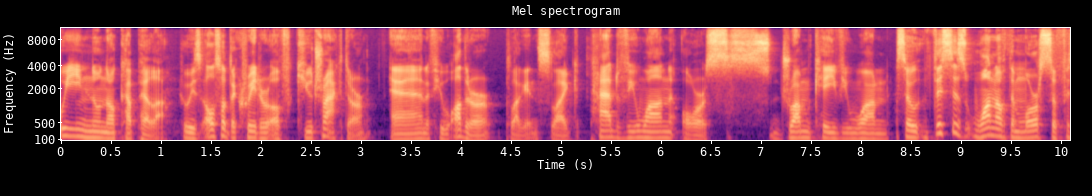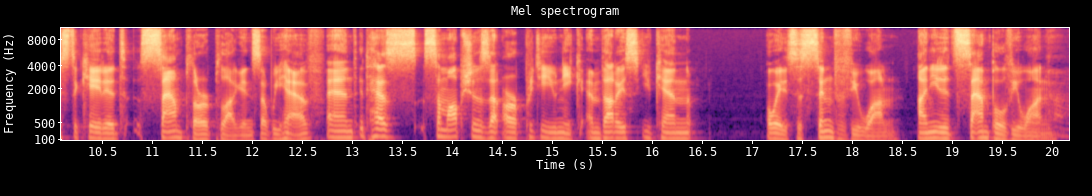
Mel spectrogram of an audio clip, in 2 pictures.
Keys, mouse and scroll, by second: 1.2 click, 4.8 click.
